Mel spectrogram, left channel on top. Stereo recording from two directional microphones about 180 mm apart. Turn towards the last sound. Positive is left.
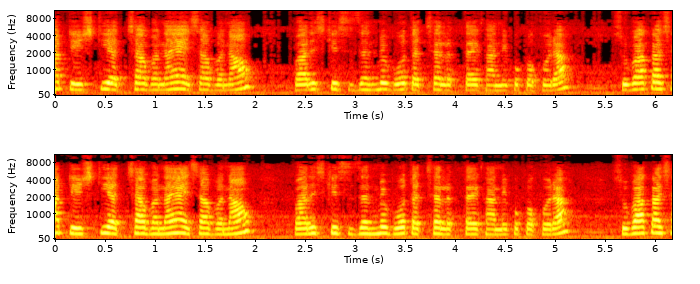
turn(degrees=-50)  # may be behind; listen again after turning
